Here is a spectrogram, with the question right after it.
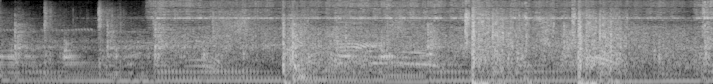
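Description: A shootout in Red Dead Redemption, set in Mexico, crackles with scattered gunshots, several sharp cracks a second or so apart over a dense, loud bed of game music and ambience.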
